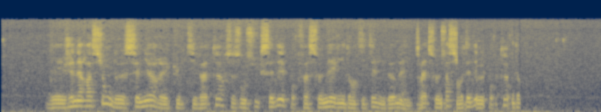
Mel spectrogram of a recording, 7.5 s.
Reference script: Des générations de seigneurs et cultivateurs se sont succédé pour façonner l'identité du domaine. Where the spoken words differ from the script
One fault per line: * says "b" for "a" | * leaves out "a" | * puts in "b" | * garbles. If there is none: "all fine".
* garbles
